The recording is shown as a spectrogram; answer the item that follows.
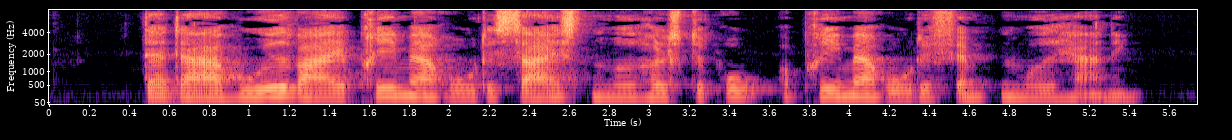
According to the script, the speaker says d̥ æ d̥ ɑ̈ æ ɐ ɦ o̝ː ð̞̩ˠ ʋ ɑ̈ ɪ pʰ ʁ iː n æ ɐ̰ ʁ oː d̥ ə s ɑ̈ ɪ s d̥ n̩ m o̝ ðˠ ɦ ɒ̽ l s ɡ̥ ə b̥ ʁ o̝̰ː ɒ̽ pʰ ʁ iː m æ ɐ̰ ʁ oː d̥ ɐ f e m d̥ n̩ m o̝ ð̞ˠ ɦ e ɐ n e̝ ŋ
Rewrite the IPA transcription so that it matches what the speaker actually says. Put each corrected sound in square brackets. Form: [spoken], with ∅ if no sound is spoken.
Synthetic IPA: d̥ æ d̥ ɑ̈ æ ɐ ɦ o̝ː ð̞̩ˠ ʋ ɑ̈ ɪ pʰ ʁ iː [m] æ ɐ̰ ʁ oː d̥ ə s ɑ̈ ɪ s d̥ n̩ m o̝ ðˠ ɦ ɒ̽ l s [d̥] ə b̥ ʁ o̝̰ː ɒ̽ pʰ ʁ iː m æ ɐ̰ ʁ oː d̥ [ə] f e m d̥ n̩ m o̝ ð̞ˠ ɦ [æ] ɐ n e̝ ŋ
